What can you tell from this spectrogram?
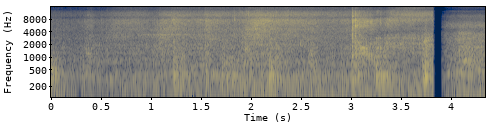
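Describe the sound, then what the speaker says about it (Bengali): Ground spices with turmeric frying in oil in a pan, giving a steady loud hiss and sizzle that runs throughout, ending in a brief drop-out near the end, with no talk. "এবার ভালো করে আমি কষিয়ে নেব।"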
